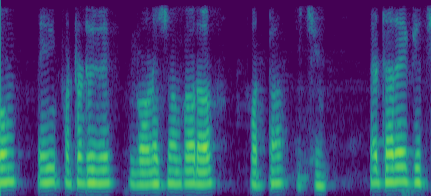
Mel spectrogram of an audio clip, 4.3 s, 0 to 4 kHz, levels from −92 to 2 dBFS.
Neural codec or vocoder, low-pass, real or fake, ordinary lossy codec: codec, 44.1 kHz, 2.6 kbps, SNAC; 3.6 kHz; fake; AAC, 32 kbps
